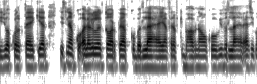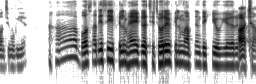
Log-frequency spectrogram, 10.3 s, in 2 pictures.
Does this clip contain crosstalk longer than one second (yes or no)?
no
